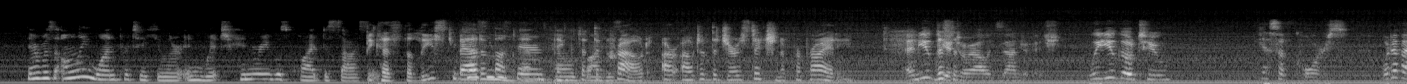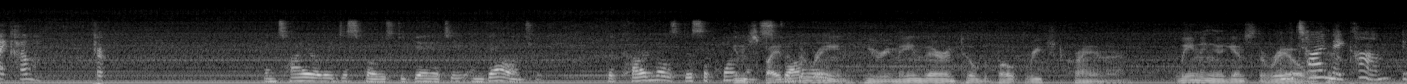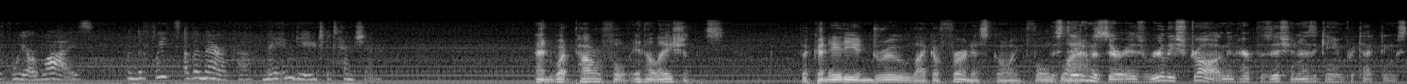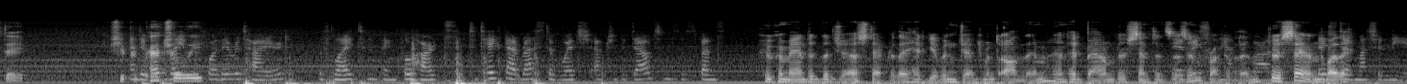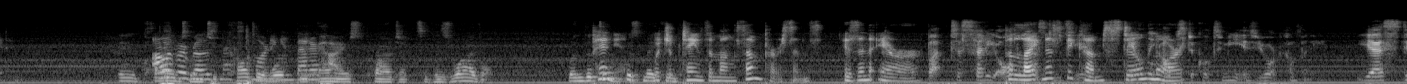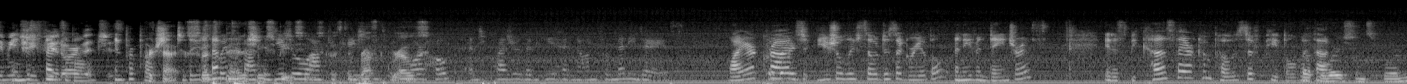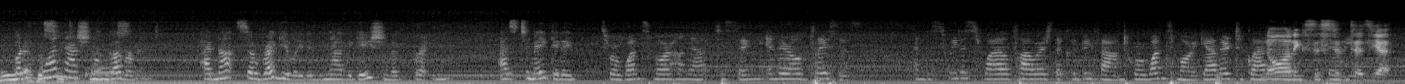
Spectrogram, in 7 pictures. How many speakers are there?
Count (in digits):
10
